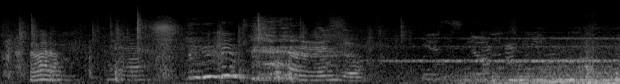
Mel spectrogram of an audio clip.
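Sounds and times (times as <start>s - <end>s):
laughter: 1.9s - 3.7s
thin sustained electric whine of subway train: 3.4s - 6.1s
subway train riding with low rumble: 3.6s - 6.1s.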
